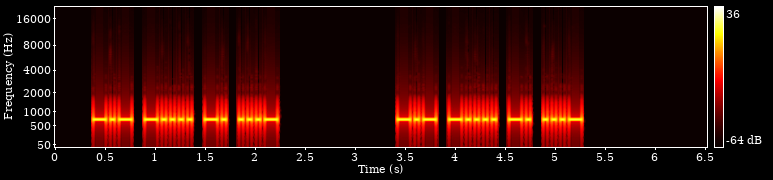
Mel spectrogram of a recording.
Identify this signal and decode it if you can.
Morse code, heard as a keyed tone, about 28 wpm, 700 Hz. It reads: K6NV K6NV
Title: Easy Call Signs Repeated 2x - 28wpm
